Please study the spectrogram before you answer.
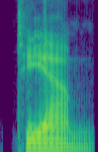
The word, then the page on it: TM: American English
